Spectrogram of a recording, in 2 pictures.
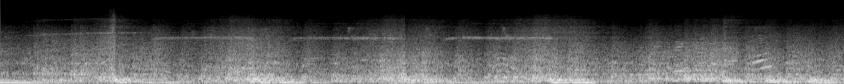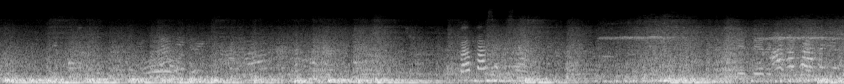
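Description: Drums playing a low, heavy beat, with people talking around them; a short high steady tone recurs several times.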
